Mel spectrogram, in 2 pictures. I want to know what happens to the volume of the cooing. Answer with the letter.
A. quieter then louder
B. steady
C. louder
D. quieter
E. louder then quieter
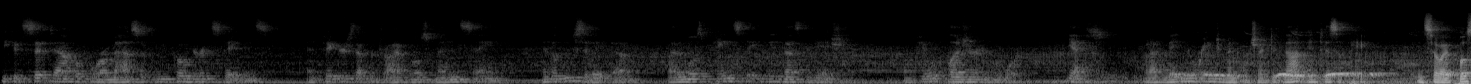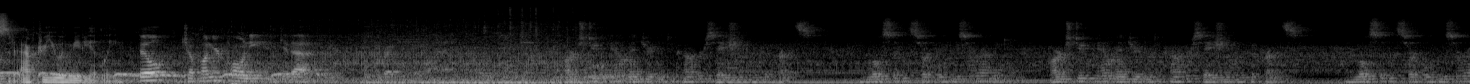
D.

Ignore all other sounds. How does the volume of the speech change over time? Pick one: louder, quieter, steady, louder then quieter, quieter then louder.
louder then quieter.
